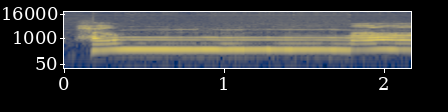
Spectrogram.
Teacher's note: sini ee mim tasid itu mim gunah terus ada dengungan ya dengungannya harus sampai ke rongga hidung ya Nah bisa ditahan dengungannya itu dua harakat atau lebih ya Bisa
